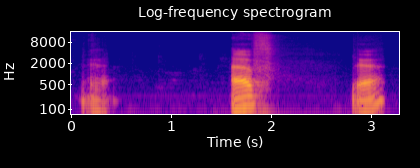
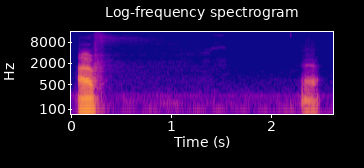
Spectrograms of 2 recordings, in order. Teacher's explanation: fa keluar dari bibir yang bawah, dari perut bibir yang bawah, F yang kita tempelkan dengan gigi, seri yang atas F, maka keluarlah huruf fa ini.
